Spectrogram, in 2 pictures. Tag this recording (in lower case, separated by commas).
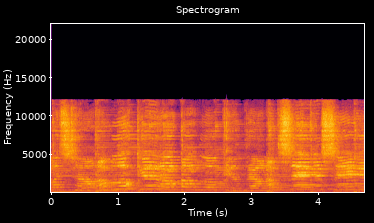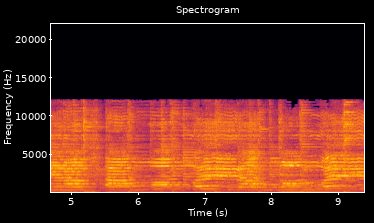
singing, female singing, music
